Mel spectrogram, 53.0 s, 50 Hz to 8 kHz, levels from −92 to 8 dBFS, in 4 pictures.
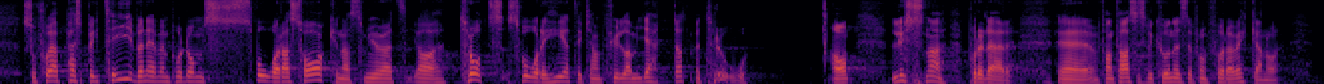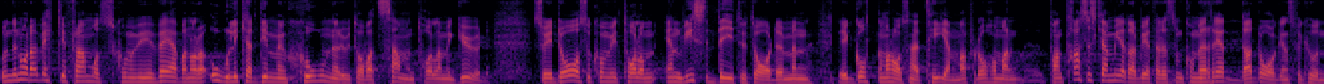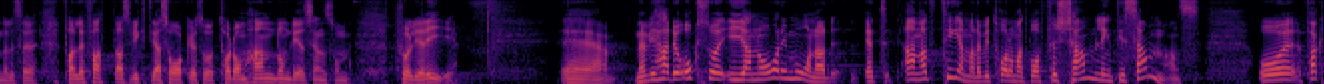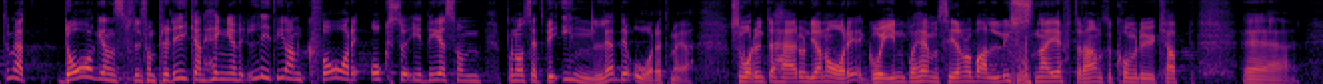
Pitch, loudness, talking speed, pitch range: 155 Hz, -41 LUFS, 180 wpm, 130-190 Hz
